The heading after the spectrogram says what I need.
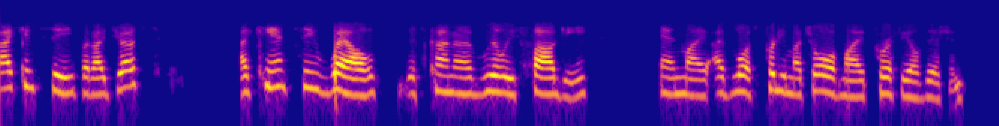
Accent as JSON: {"language": "English", "region": "New Jersey", "country": "United States", "moved": "as an adult", "lives_now": "Missouri, United States", "said": "I am here with him in Missouri because I am from New Jersey. I just moved to Missouri in 2020 after I lost my sight."}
